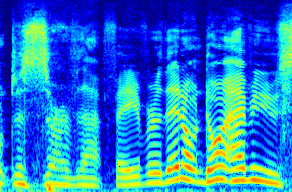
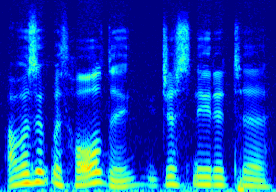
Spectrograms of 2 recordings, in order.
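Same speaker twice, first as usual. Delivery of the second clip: much softer, tender reply that fades almost to nothing; a father softly reassuring his son; gentle father; 3 semitones lower, 12 dB quieter than usual. Retold or imitated. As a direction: hush it like a patient parent. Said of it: "All the father wanted".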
